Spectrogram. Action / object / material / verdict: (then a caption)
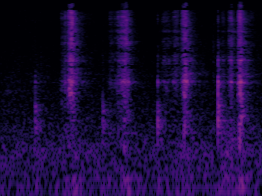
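scrape / vine wood stick shaved with a knife blade / wood / none. A knife blade shaves and scrapes the rounded end of a solid vine wood stick held in the hand. Four strokes are heard, each beginning with a small sharp tick and swelling into a bright, rasping scrape. A quiet, steady hiss runs between the strokes.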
